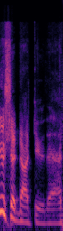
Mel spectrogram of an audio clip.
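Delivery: odd, robotic, chatbot-style delivery. Imitating the therapist program answering a typed message: weird Dr. Spazo robot voice. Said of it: "respond to you in this weird robot voice".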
